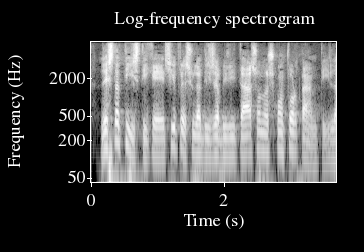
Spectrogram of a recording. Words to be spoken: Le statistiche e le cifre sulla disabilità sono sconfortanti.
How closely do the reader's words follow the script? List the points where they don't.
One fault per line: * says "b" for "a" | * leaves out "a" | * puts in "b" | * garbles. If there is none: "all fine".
* leaves out "le"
